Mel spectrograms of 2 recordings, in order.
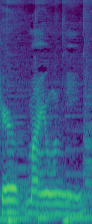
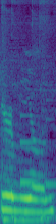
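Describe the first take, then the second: First: The name is said in four syllables. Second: The name is said in fewer syllables. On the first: The speaker calls it right. "Her as in the word her. My as in my friend. O and me" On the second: The speaker calls it wrong. "For the longest time, I thought it was"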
